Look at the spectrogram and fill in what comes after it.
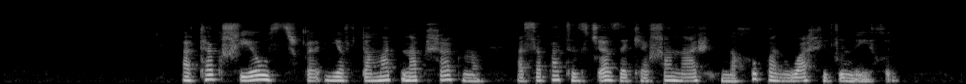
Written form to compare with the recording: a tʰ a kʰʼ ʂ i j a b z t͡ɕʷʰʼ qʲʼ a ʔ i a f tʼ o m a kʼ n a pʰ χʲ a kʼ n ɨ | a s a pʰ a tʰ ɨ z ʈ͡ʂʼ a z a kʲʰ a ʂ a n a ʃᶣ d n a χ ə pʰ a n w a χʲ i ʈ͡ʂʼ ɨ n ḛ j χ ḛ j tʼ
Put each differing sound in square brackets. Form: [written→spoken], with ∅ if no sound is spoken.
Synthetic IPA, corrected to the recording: a tʰ a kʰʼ ʂ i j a [b→w] z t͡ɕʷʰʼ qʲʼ a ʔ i a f tʼ o m a [kʼ→tʼ] n a pʰ χʲ a kʼ n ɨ | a s a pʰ a tʰ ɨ z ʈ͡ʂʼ a z a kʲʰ a ʂ a n a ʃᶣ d n a χ ə pʰ a n w a χʲ i ʈ͡ʂʼ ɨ n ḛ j χ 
